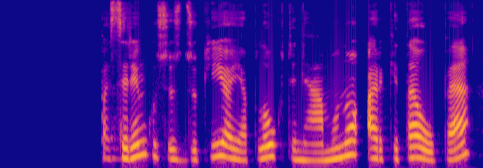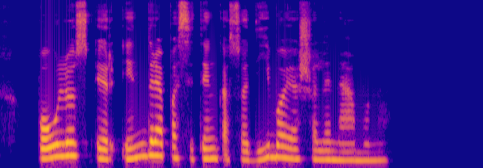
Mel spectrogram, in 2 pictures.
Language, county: Lithuanian, Šiauliai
